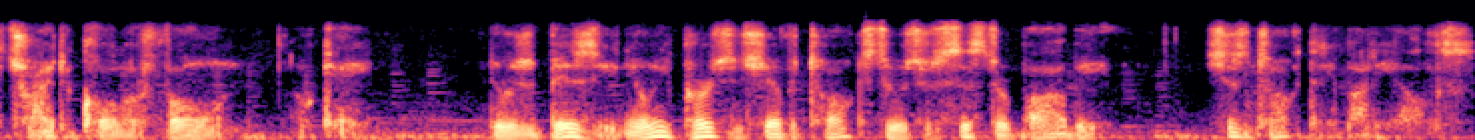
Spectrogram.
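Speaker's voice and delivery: secretive, hushed whisper throughout. Telling listeners a story, whispering to set the mood. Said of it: "Why am I whispering?".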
